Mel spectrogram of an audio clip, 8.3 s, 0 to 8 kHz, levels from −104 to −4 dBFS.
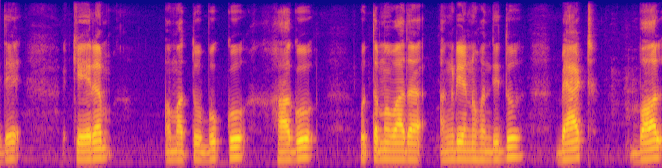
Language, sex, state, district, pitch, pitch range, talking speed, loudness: Kannada, male, Karnataka, Dharwad, 110 Hz, 105-120 Hz, 80 wpm, -19 LUFS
